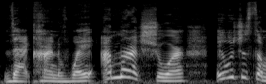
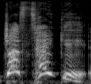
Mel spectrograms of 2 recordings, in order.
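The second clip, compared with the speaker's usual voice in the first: very high, loud squealed imitation; mock shriek; 5 dB louder than usual. Imitating Chelsea cutting off his apology, mock shriek. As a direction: squeal it as an outburst at a boyfriend.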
